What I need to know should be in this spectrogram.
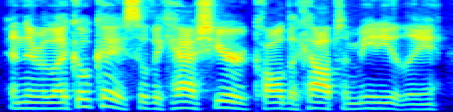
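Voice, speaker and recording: A man's voice: fairly high pitch, flat delivery, rapid-fire, a bit bright, clear, resonant tone. A young man hosting a podcast, telling a story in a loose, profane, casual way full of fillers. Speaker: podcast host.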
